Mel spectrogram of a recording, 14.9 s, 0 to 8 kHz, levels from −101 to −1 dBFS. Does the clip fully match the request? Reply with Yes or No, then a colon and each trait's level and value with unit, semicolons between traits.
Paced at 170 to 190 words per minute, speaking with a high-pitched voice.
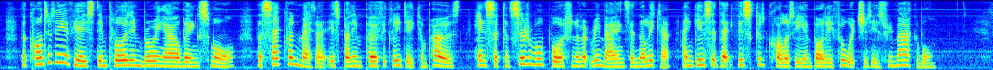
No: average, 160 wpm; high, 195 Hz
